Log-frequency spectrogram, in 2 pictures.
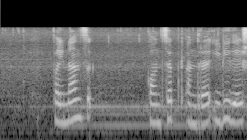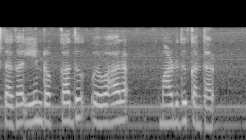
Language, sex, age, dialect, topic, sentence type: Kannada, female, 18-24, Northeastern, banking, statement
